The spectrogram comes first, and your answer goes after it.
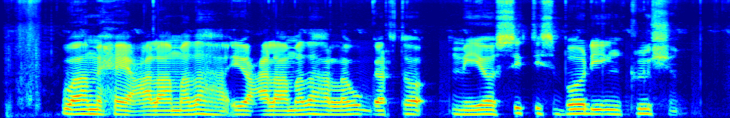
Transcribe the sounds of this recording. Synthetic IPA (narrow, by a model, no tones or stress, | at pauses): wɑːmɑħɑjʕɑlaːmɐðɐɦɐʔijɞʕɑlaːmɐðɐɦɐlɐɣʊɡɐrt̪ʰɔ | mɪjɔsɪt̪ʰɪsbɔːɖiɪŋkʰluːʃɔn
